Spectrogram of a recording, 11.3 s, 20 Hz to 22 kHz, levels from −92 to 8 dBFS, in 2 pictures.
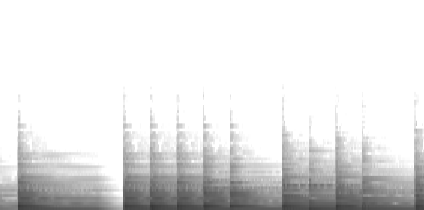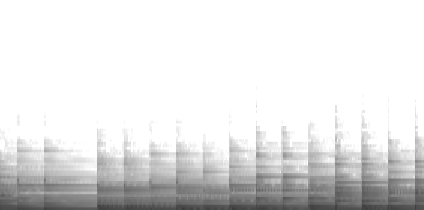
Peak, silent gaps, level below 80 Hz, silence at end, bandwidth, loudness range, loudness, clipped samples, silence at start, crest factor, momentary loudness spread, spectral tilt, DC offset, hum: -6 dBFS; none; -50 dBFS; 0 s; 7 kHz; 2 LU; -23 LUFS; under 0.1%; 0 s; 16 dB; 7 LU; -8.5 dB/octave; under 0.1%; none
